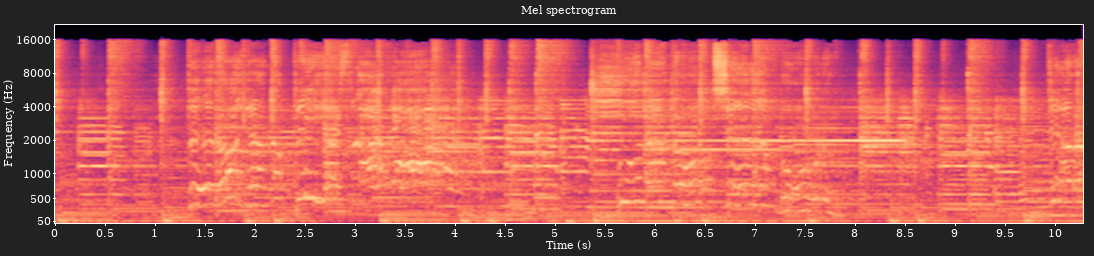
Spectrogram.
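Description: Live rock band playing loud through the PA, with electric guitars, bass and drums, recorded from the audience.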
